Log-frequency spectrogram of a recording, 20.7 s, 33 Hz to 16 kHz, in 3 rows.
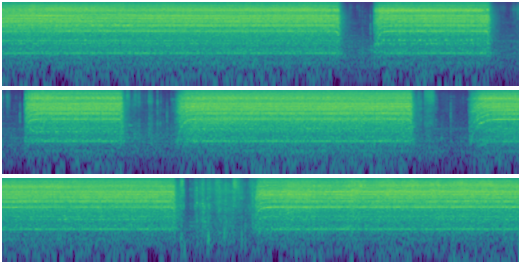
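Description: Cordless drill spinning a small wooden wheel on a mandrel while 220-grit sandpaper is held against it to sand off a leftover edge. The motor whines steadily in six runs of about one to four seconds, stopping briefly between them and spinning back up each time.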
